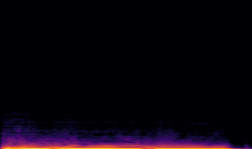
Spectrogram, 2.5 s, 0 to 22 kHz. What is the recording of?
Cardboard tube from Christmas wrapping paper recorded with Behringer B1 through UB802 to Reaper and edited in Wavosaur. Edit in your own loop points if you dare. Fluctuating tonal catastrophe of cardboard proportions.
